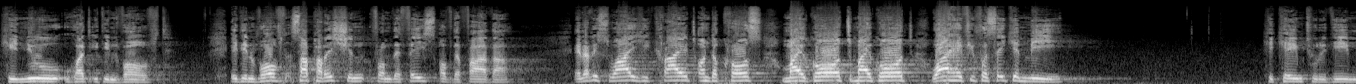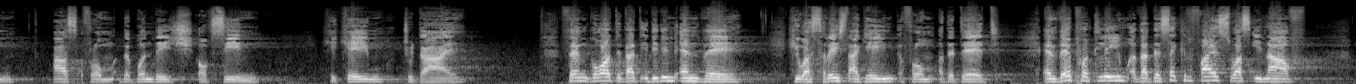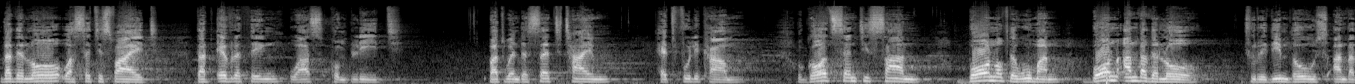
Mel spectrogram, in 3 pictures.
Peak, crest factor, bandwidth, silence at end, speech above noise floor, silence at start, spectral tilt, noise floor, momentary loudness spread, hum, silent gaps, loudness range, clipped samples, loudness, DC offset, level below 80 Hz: 0 dBFS; 12 dB; 17 kHz; 0 s; 38 dB; 0.05 s; -4 dB/octave; -49 dBFS; 12 LU; none; none; 8 LU; 0.9%; -11 LUFS; under 0.1%; -42 dBFS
